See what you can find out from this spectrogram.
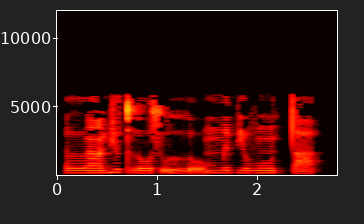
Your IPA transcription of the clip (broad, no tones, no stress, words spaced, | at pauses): lːãbʲu trosṵ lːo̰mːɪpʲo vũtːa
